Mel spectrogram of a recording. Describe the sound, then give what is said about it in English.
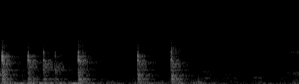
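Someone raps on a door in a patterned rhythm, about six sharp knocks, quick at first and then spaced out, followed by quiet room tone with no talking. “We have to remember that sometimes if we really want that door open, or give the old.”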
